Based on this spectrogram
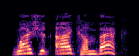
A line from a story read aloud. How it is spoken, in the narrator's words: I cried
